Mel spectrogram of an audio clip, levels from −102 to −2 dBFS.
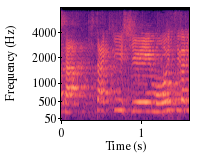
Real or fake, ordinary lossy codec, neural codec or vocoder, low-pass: real; none; none; 7.2 kHz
